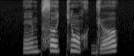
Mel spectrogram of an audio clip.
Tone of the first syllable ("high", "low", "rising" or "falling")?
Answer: rising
